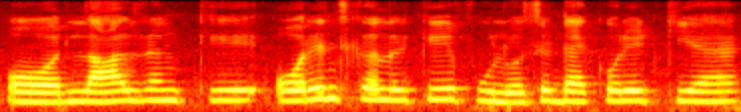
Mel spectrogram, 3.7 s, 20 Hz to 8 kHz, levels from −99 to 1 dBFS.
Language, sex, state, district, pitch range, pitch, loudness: Hindi, female, Punjab, Pathankot, 220-245 Hz, 235 Hz, -15 LUFS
